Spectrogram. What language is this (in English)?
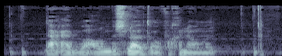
Dutch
